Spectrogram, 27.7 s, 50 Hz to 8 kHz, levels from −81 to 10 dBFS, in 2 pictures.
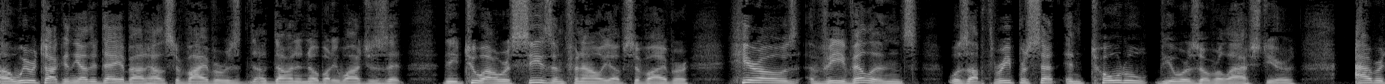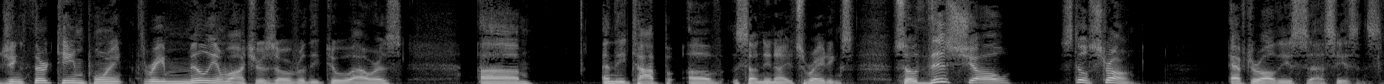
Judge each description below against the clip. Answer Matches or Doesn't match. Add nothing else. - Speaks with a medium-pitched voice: Matches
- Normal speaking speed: Doesn't match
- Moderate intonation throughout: Matches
